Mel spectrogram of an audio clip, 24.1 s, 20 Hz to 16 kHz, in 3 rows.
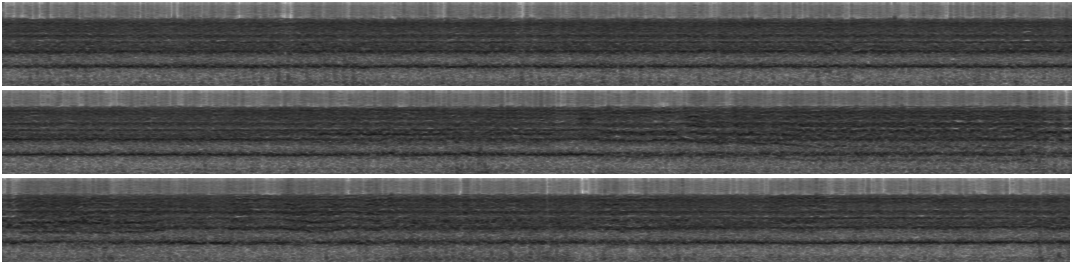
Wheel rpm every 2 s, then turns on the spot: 230, 230, 230, 240, 230, 220, 220, 200, 210, 220, 230, 230.
none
